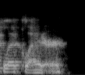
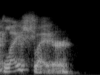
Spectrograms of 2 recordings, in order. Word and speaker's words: Licklider: And we just had a conversation about how to say that name because it doesn't look like Licklider. It looks like Leichleiter or Leichleiter. – And if we were in Germany, that would probably be the way to be pronounced.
